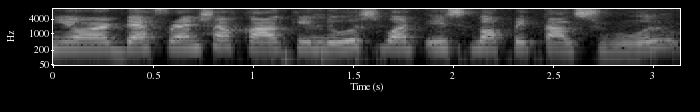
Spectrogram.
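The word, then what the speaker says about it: L'Hôpital: differential calculus what is lopital's rule we pronounce this as lopita's rule hello are you all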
